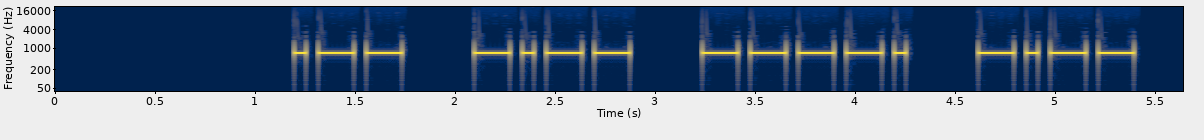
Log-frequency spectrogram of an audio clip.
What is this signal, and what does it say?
Morse code, heard as a keyed tone, about 20 wpm, 700 Hz. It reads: W Y 9 Y
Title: 207 Lesson 33g - Letter j - Call Signs 20wpm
